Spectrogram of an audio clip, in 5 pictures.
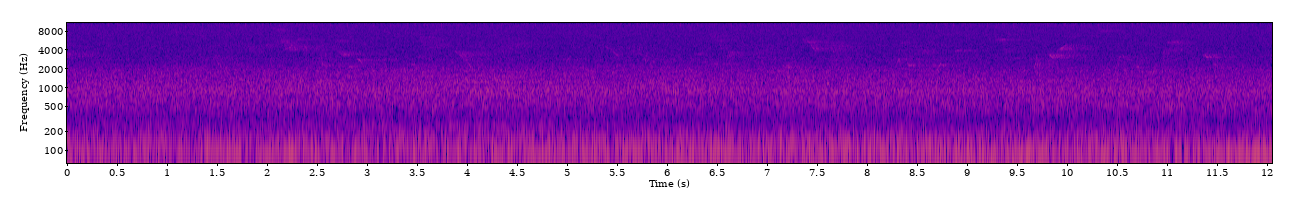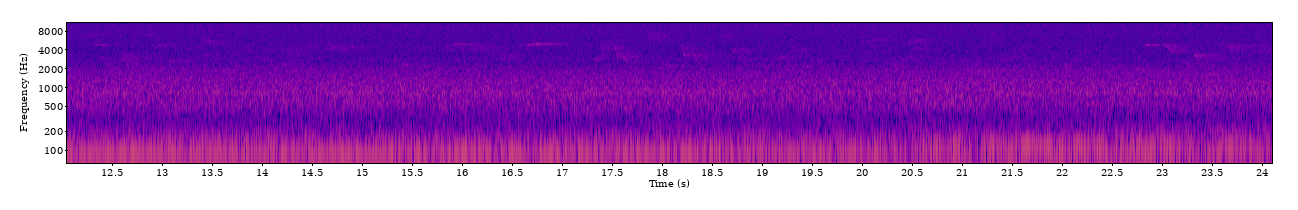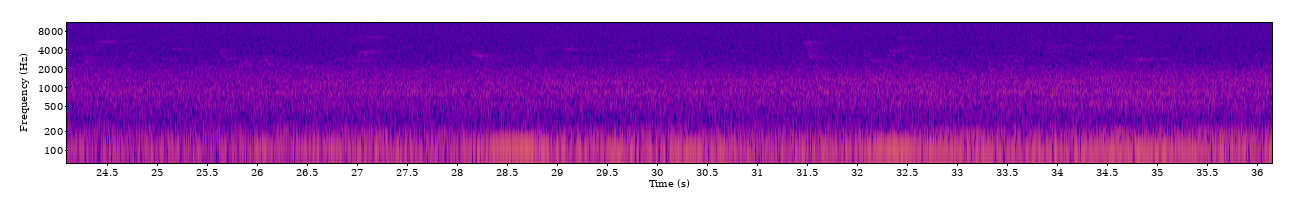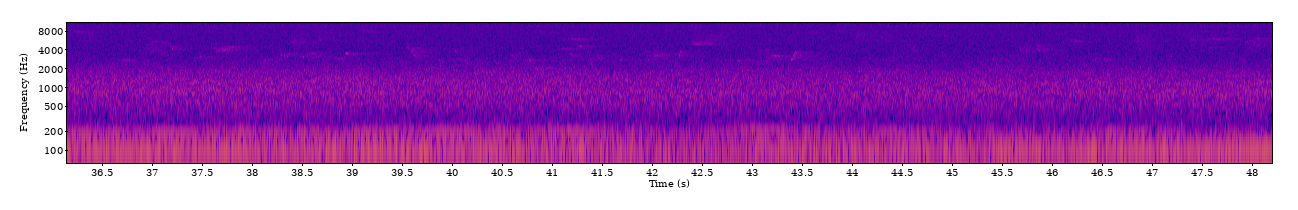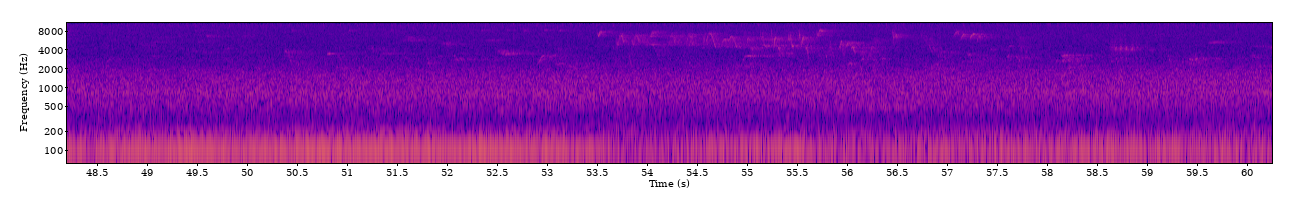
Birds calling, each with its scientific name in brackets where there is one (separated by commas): Gray Catbird (Dumetella carolinensis), Ovenbird (Seiurus aurocapilla)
